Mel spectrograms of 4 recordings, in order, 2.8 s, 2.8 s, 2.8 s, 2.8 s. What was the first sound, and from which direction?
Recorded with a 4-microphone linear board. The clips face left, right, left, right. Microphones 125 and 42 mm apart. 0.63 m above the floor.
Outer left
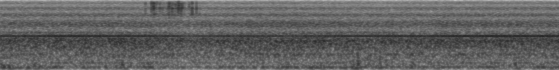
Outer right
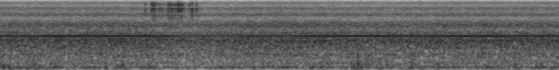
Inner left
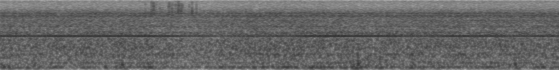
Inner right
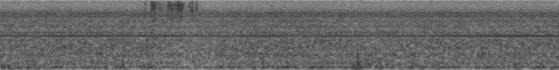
Crumpling, 65° right (ahead or behind).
